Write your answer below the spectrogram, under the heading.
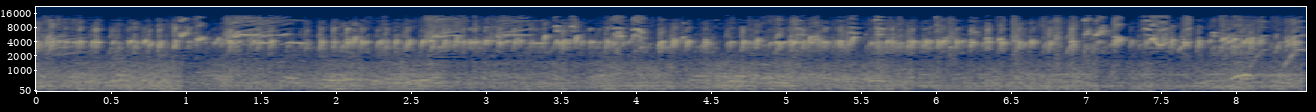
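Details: A 2021 young goldfinch of the large type, practising its song on a balcony to attract wild goldfinches going by; a steady, bright twittering with short buzzy trills, and a faint low hum beneath.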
